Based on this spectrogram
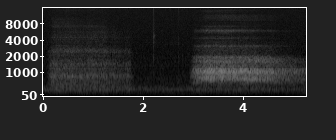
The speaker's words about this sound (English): Rest your hands on your lap and take a deep breath.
